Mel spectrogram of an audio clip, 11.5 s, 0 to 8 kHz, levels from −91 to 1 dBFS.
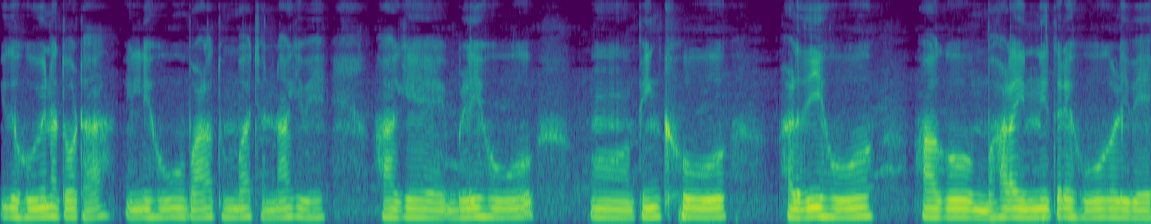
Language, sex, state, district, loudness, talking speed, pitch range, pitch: Kannada, male, Karnataka, Dharwad, -16 LUFS, 105 wpm, 105-115 Hz, 110 Hz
